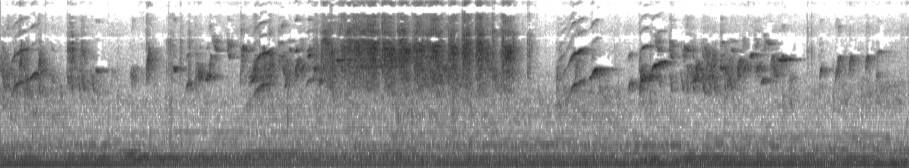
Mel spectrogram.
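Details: European goldfinch of the Major form, aviary bird sampling marigold, twitters rapidly, then gives a long harsh buzzy passage before resuming quick liquid chirps and rising notes; low electrical hum underneath.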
